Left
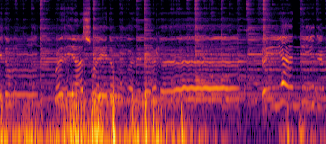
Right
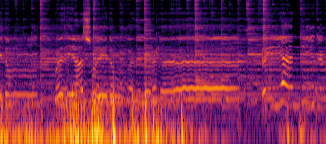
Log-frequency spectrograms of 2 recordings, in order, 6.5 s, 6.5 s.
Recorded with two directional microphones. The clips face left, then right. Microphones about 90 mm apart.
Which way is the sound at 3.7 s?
15° right (ahead or behind).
